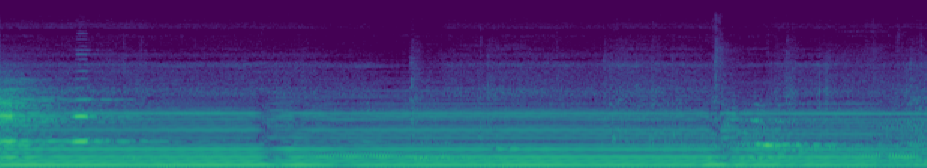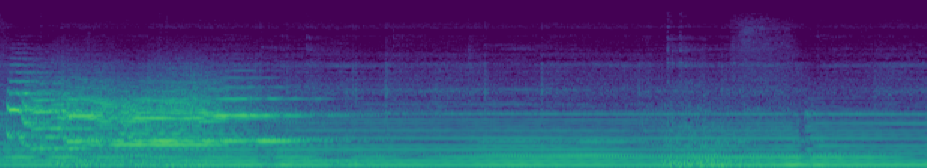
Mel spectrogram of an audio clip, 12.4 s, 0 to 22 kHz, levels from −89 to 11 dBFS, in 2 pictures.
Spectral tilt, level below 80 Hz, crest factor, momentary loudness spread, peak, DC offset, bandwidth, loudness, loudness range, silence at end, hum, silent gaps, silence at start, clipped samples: -8.5 dB/octave; -42 dBFS; 16 dB; 10 LU; -6 dBFS; under 0.1%; 6.2 kHz; -23 LUFS; 7 LU; 0 s; none; none; 0 s; under 0.1%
